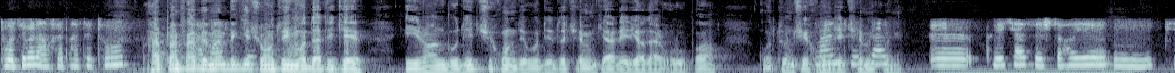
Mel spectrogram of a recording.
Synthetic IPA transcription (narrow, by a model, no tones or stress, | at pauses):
t̪ʰoːziːbe̞d̪æmxe̞d̪mæt̪ʰet̪ʰunhæt̪ʰmænfæʁæd̪̚be̞mænbeɟiːd̪̥ʃo̞mɒːt̪ʰuinmod̪ːæt̪iːcʰe | iːɾɒːnbuːd̪iːd̪̥̚t͡ʃʰixund̪ebuːd̪iːd̪jɒt͡ʃʰemiːcʰæɾd̪iːd̪jɒːd̪æɾo̰ɾuːpʰɒː | xod̪et̪ʰunt͡ʃʰixuniːd̪t͡ʃemikonḭd̪̥ | t̪ʰujecʰiæzreʃt̪eɦɒːjepʰi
